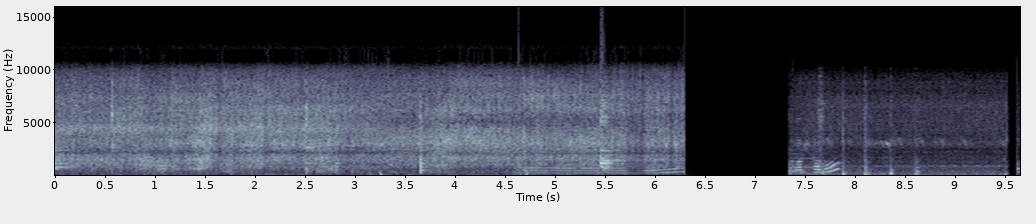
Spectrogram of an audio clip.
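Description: Chicken pieces sautéed in oil over raised heat, releasing their fat as they are stirred, a dense close sizzle with scraping stirs, a short gap of silence, then more sizzling with sharp spatula knocks.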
